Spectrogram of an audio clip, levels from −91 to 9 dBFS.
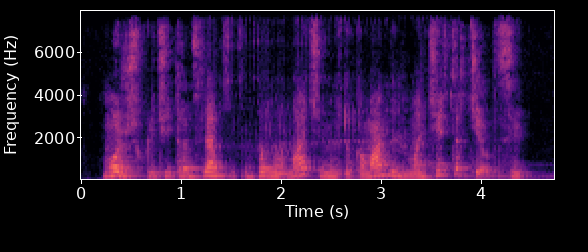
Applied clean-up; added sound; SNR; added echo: neural separator model SepFormer DNS4.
